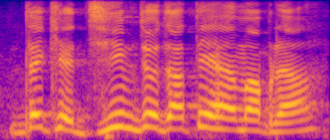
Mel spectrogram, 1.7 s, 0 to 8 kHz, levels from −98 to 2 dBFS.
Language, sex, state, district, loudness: Hindi, male, Bihar, Kishanganj, -13 LUFS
